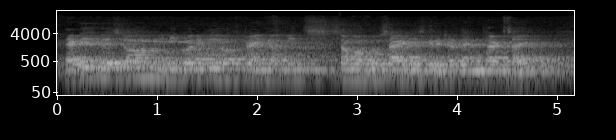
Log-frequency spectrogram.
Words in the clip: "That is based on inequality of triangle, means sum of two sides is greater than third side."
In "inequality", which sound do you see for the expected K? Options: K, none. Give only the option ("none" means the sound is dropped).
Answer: K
